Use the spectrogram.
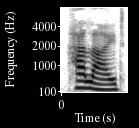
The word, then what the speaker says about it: Halide: I think it's halide because of silver halides, because that's like part of the emulsion.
